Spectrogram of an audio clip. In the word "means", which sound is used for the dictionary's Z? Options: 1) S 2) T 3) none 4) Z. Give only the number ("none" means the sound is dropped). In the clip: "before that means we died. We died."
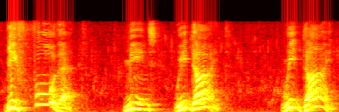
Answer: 4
